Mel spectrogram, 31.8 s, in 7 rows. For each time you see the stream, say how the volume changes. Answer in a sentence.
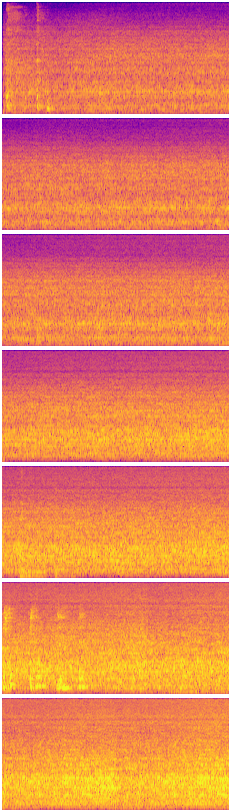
The stream can be heard from 0.0 to 31.7 s, getting louder.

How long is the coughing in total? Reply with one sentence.
The coughing can be heard for 4 seconds in total.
